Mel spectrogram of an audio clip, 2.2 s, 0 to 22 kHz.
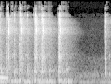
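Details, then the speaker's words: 1961 Smith Corona Sterling 5A series typewriter: five crisp, evenly spaced key strikes in just over a second, then one more, no drag, rattle or double hits; typing action is wonderful, though the return is grindy and noisy. "Okay, so the typing action is wonderful."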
